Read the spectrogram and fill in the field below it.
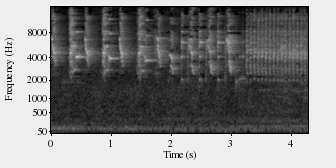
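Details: Long-tailed shrike song in the rajagetar tembakan style, linked with pelatuk phrases. Bright, high, downslurred chirps repeat about twice a second, then give way to a rapid, even, buzzy rattle near the end.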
